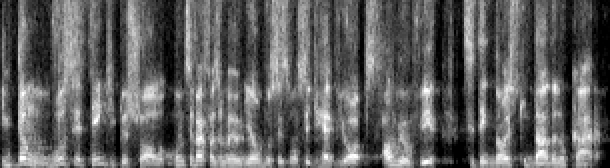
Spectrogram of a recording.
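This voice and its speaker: Husky-voiced man teaching a casual class. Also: on the high side, lively intonation, fast talker, darkish tone. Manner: conversational, frequent tag questions and acted client dialogue. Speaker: course instructor. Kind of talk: casual online class lecture.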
